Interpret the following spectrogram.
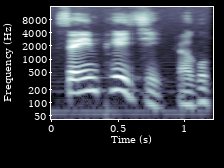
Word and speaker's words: SMPAG: 조직을 바로 첫 번째는 smpag same 페이지라고 발음을 하는데요 각국의 우주청들의 국장들이나 대표들이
